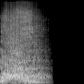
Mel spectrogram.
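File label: skill, Japanese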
